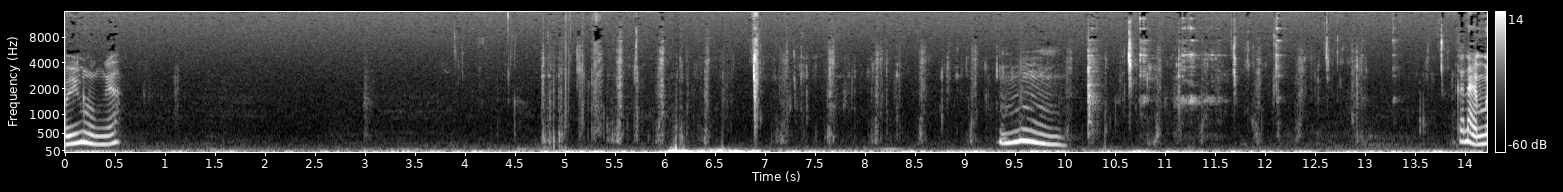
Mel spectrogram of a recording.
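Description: Boiled bamboo shoots dipped in a culantro fish-sauce dip are chewed in soft, repeated crunchy bites close up, with short stretches of talk before and after the chewing.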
